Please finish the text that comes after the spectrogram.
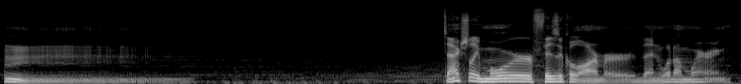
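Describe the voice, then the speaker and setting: A man's voice: sits low, big pitch swings, takes it slowly, creaky, dark tone, soft background music. A man chatting casually as he livestreams a game, muttering asides to himself and his viewers. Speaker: game streamer. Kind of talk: casual livestream gameplay chat.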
